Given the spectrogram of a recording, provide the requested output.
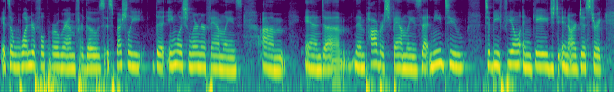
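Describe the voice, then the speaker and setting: Her tone dark and mellow, a woman speaks with flat, monotone intonation. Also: very even loudness. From US, Mexican immigrant parents. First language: Spanish. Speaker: school board candidate. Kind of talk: candidate forum answer.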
